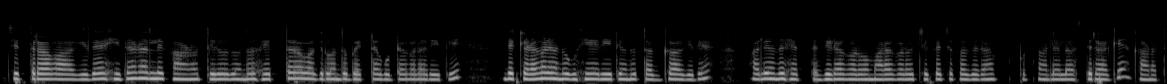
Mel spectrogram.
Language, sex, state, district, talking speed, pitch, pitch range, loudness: Kannada, female, Karnataka, Belgaum, 120 wpm, 240 Hz, 235-250 Hz, -30 LUFS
